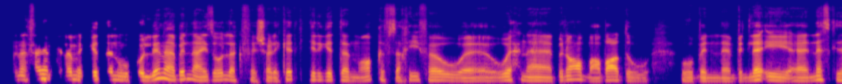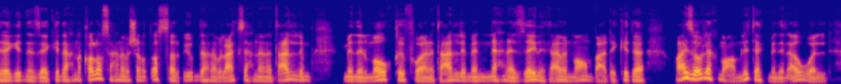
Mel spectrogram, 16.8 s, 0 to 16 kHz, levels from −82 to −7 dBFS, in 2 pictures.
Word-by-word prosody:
أنا 140 +1 -2
فاهم 160 +3 +1
كلامك 135 -3 -1
جدًا 135 0 +1
وكلّنا 125 +8 +2
قابلنا 140 -3 +3
عايز 110 0 +1
أقول 125 +2 -2
لك - - -1
في - - -8
شركات 105 +7 0
كتير 125 - -6
جدًا 120 -1 -1
مواقِف 105 +3 -4
سخيفة 115 -2 -2
و 110 -2 -3 0.3
وإحنا 110 -2 -1
بنقعُد 130 +3 +2
مع 95 -3 0
بعض 115 +2 +4
و 100 -1 -9 0.3
وبن 95 -1 -4
بنلاقي 105 +1 +2
ناس 130 +4 0
كتيرة 115 -1 0
جدًا 115 +1 -2
زي 100 -1 -1
كده، 120 - -1
إحنا 120 +1 -7
خلاص، 170 -4 +3
إحنا 125 -1 -4
مش 115 0 -1
هنتأثّر 110 -2 -2
بيهم 120 +1 -8
ده 115 - -1
إحنا 110 0 -4
بالعكس، 110 +4 +1
إحنا 105 -3 -4
نتعلّم 125 +3 +1 0.3
من 110 -1 -1
الموقِف 120 +3 +1
وهنتعلّم 110 +3 +1
إن 110 +1 -3
إحنا 120 -2 +1
إزاي 115 +5 +2
نتعامل 120 -1 -1
معاهُم 115 +4 -1
بعد 95 -3 -1
كده 115 -3 0 0.3
وعايز 195 -5 +7
أقول 150 +4 +7
لك 170 -4 +3
معاملِتك 150 - -1
من 95 -2 -6
الأول 95 -2 -2
115 Hz, 195 wpm, -25 LUFS, 105-125 Hz, 0.3 s, وعايز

